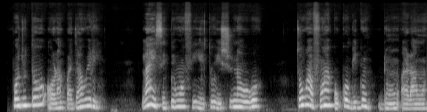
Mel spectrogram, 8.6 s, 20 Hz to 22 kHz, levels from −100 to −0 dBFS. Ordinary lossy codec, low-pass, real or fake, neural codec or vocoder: none; 19.8 kHz; fake; vocoder, 44.1 kHz, 128 mel bands, Pupu-Vocoder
